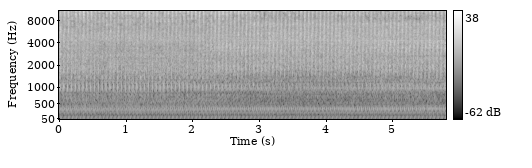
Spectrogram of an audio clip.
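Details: Log splitter engine that stalled under hydraulic pressure, after opening the valve underneath to two full turns out: rapid strained thumps about three a second, bogging under load without stalling. Still struggles; carburetor cleaning planned next.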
